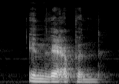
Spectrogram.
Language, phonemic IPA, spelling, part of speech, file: Dutch, /ˈɪnwɛrpə(n)/, inwerpen, verb, Nl-inwerpen.ogg
- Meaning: 1. to throw in 2. to insert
